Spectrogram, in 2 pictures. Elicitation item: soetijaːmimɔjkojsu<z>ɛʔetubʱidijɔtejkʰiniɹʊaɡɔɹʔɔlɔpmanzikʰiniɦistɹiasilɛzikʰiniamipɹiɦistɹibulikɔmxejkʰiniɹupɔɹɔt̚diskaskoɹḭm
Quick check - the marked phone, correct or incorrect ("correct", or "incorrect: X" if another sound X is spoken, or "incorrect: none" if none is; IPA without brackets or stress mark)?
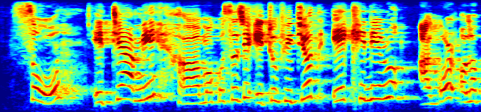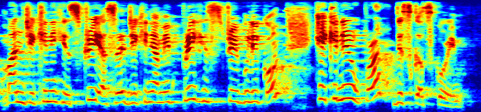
correct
